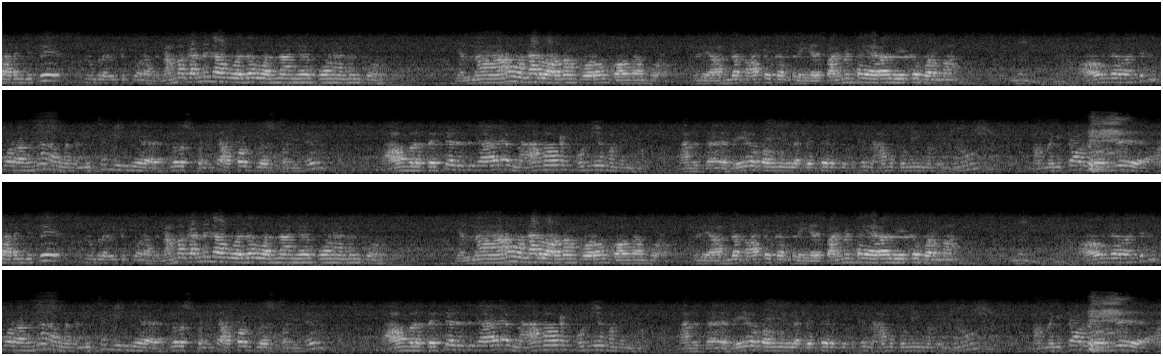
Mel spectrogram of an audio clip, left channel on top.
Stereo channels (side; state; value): both; identical; correlation 1.00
